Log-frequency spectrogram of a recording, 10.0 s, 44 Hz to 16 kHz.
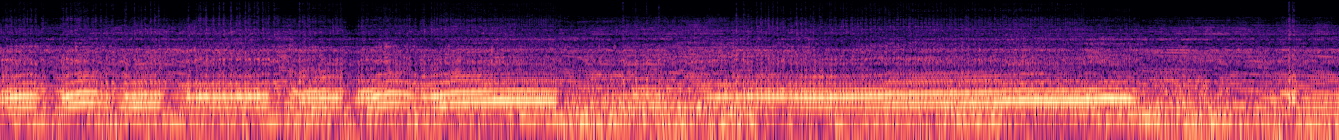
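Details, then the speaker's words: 1984 Yamaha YZ490 two-stroke on its first ride: pitch climbs then sags and stumbles, super boggy on throttle; owner thinks the fuel mix is too rich and it needs jetting. "super boggy I might have to reach other hair but there you go definitely needs to be jetted or just I think the fuels mix like super rich"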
